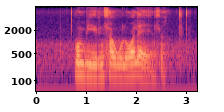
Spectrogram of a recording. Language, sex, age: Tsonga, male, 24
